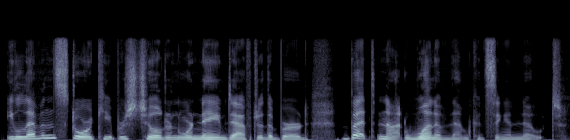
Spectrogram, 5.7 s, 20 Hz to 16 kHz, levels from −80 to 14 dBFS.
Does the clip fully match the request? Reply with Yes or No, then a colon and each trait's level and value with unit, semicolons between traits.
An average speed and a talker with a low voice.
No: average, 180 wpm; medium, 185 Hz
